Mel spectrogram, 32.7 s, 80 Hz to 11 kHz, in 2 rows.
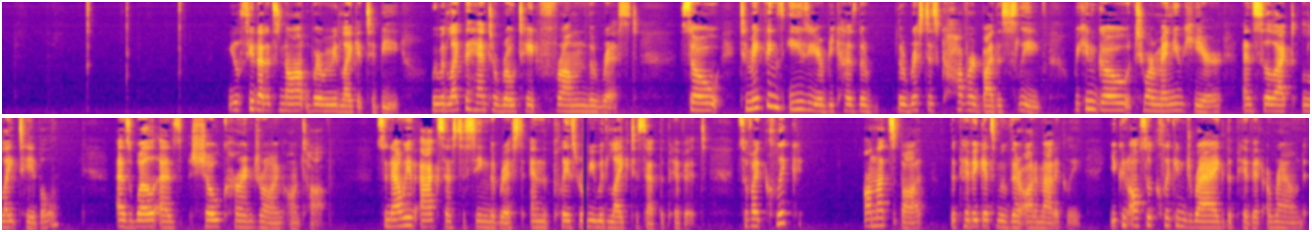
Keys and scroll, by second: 1.6 space.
